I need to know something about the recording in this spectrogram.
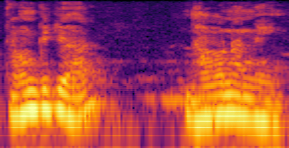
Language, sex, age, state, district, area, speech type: Bengali, male, 60+, West Bengal, Darjeeling, rural, spontaneous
